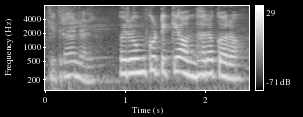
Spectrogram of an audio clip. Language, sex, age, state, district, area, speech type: Odia, female, 45-60, Odisha, Bhadrak, rural, read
